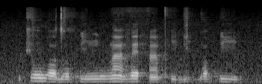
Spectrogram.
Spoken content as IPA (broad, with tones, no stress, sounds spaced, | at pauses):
t͡ʃ oː˦ w ɔ˨ d oː˨ k͡p i˨ ŋ u˨ β ã˦˨ v ɛ˦˨ h ã˨ pʰ i˨ ɡ i˨ ɡ͡b ɔ˦ k͡p i˦˨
